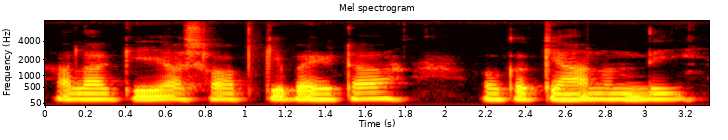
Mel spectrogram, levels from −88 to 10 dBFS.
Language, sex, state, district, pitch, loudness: Telugu, male, Telangana, Mahabubabad, 150 Hz, -17 LUFS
